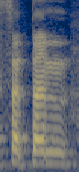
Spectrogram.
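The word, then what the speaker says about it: Tsetan: लेते हैं जिसका नाम सतन होता है। ये जो ना इसमें टी साइलेंट होता है, लद्दाख के जो लोग होते हैं ना, तिब्बत और लद्दाख के लोग, उनके नाम ऐसे ही होते हैं, सतन, नोरबू, ऐसे।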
